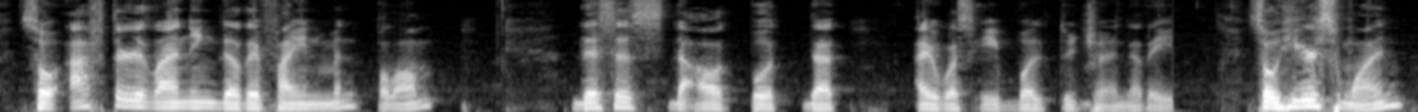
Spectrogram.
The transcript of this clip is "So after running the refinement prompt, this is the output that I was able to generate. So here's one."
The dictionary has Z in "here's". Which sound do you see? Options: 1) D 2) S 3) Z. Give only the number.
2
